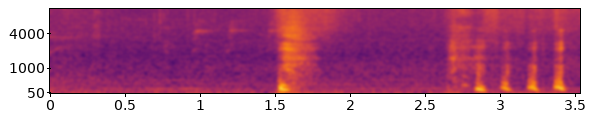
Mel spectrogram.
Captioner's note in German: Sie lacht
